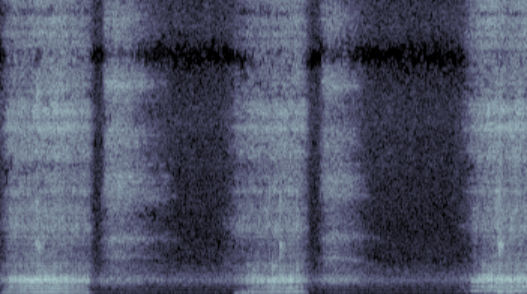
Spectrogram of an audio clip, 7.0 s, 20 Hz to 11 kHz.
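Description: Loud, rough snores on each inhalation, about 20 a minute, with quieter exhalations between; ordinary snoring.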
